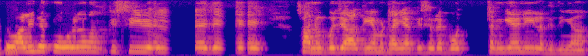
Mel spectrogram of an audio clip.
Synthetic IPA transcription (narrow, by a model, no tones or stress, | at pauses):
d̪ʊaːliːd̪eːkoːlkɪsiːʋeːl | eːt̪e | saːnũːbəd͡ʒaːɾd̪ijãːməʈʰaːijãːkɪseːeːleːbɔːt̪̚t͡ʃəŋɡjãːnĩːləɡd̪ijãː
